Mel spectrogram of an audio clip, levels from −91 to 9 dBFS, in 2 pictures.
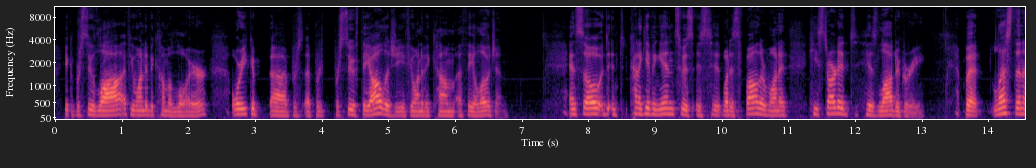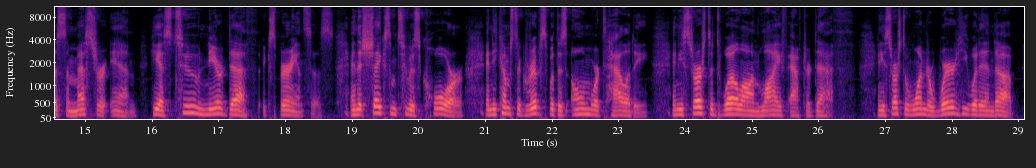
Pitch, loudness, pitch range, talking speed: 140 Hz, -26 LUFS, 125-155 Hz, 190 wpm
